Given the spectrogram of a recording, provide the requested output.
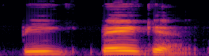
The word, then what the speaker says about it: Begin: The highway is named after the Menachem Begin, said Isabel, pronouncing begin as Begin.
